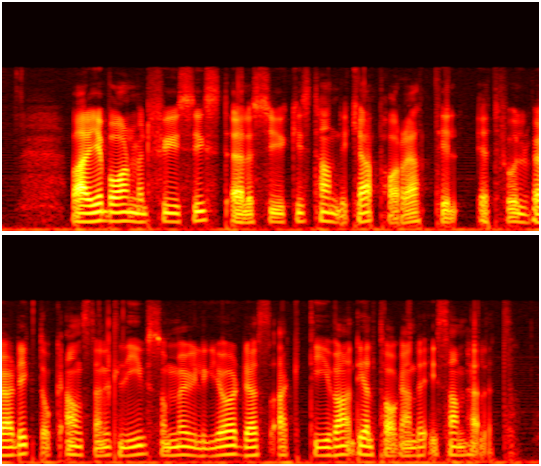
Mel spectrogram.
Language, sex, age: Swedish, male, 27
